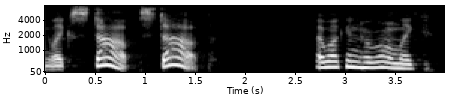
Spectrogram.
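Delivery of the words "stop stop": put-on higher, childlike cry of stop, only mildly yelled; imitating child yelling. Mother retelling daughter yelling at voice, mild mock cry. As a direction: mimic a scared little girl pushing someone away.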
